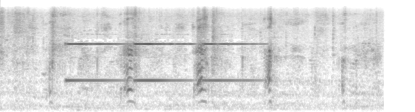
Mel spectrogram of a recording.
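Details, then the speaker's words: Little baby girl in respiratory distress with obvious expiratory grunting, not stridor: short voiced grunts at the end of each breath, about one a second, over a steady electronic tone. "So grunting is the baby's way of sort of creating an internal peep in the in the chest cavity. Essentially, the baby is trying to blow air against a closed vocal cords, and so that trying to exhale while the vocal cords are closed creates a pressure inside the chest cavity and inside the lungs, and so they're trying to"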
